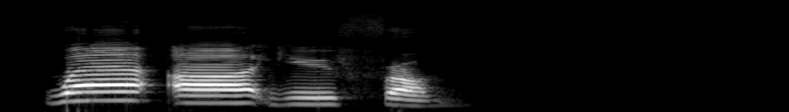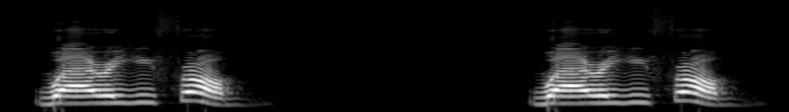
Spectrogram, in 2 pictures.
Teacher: in this sentence the stress is on where and from and the intonation goes down at the end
